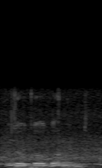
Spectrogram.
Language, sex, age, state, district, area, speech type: Odia, male, 18-30, Odisha, Jagatsinghpur, rural, spontaneous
